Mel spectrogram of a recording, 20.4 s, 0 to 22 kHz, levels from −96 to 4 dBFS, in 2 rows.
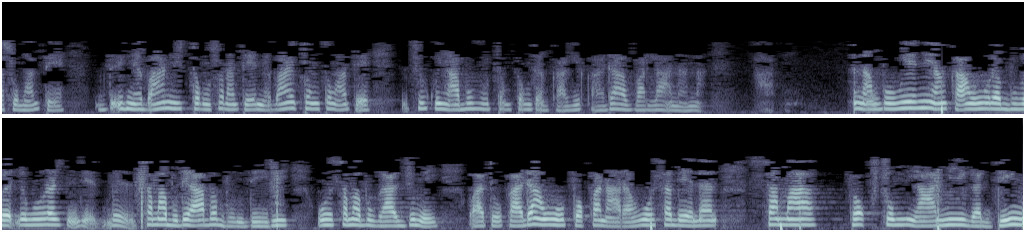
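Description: Throughout the speech, MP3 compression at a very low bitrate is likely responsible for heavy codec damage. The sound is watery and swirling, with nothing above 5.2 kHz, which fits an encoder at around 16 kbps. Starved of bits, it discards weak frequency lines that flicker in and out between frames and cuts the treble. A plain low-pass filter would dull the top end without this warbling, shifting texture.

Loud pops sit on top of the speech, which continues beneath them, at about 15 dB above the signal. They occur at 9.40 to 9.43 s, at 11.62 to 11.65 s just before "sama bu", at 12.98 to 13.00 s just before "woo sama bu", at 16.72 to 16.74 s just before "sa bee", at 18.01 to 18.23 s as two pops in quick succession, and at 19.59 to 19.61 s. Each is likely a sudden voltage step or pulse from a plug, switch, static or driver glitch. Unlike a dropout, nothing is lost, and each is heard as a sharp pop or thump on top of the speech.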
